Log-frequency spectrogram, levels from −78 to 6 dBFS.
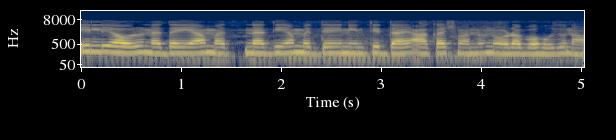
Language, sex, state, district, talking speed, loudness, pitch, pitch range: Kannada, female, Karnataka, Chamarajanagar, 120 wpm, -17 LUFS, 185 Hz, 180-195 Hz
